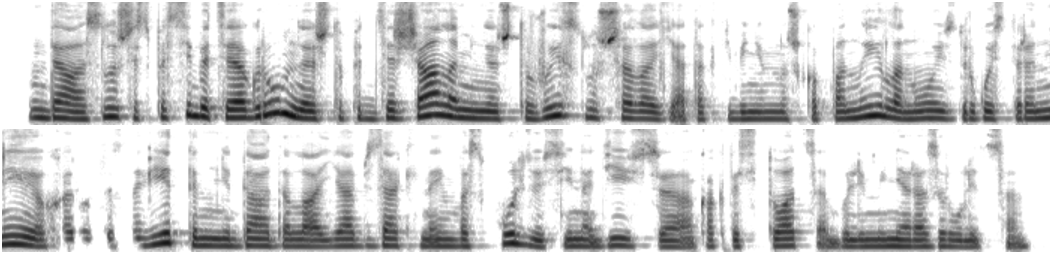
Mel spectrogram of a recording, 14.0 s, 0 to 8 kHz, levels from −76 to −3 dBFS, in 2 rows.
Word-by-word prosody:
М-да 190 -3 +2
слушай, 215 +5 0
спасибо 200 +5 +2
тебе 200 -2 +4
огромное, 220 - +5
что 175 +2 -4
поддержала 190 +8 +3
меня, 180 -3 +2
что 170 0 +3
выслушала. 190 -4 +1
Я 160 0 -5
так 160 0 -10
тебе 165 0 -5
немножко 165 -1 -4
поныла, 190 +7 +2
но 175 +2 0
и 180 - -1
с 170 - -9
другой 170 +1 -3
стороны 175 +2 +1
хороший 165 0 -11
совет 225 +7 +1
ты 180 - -1
мне 170 -1 +1
да 165 +1 -1
дала. 160 -1 -1
Я 160 +2 -2
обязательно 165 +1 -4
им 160 -1 -2
воспользуюсь 160 0 -2
и, - - -1
надеюсь, 170 +1 -3
а, 150 0 -2
как-то 155 0 -7
ситуация 165 +2 -4
более-менее 155 +1 -1
разрулится. 150 - -4
170 Hz, 160 wpm, -21 LUFS, 160-190 Hz, -, огромное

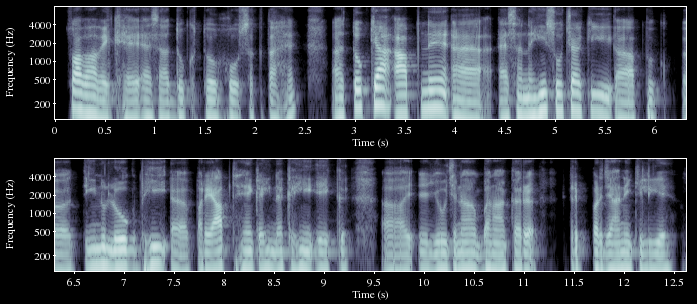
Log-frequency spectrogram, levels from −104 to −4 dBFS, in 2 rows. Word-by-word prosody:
स्वाभाविक 135 -9 +4
है 110 0 0
ऐसा 110 0 -2
दुःख 115 0 -6
तो 115 -1 +1
हो 110 -2 -1
सकता - - -5
है। - - -5 0.4
अ, 125 - 0
तो 165 0 +5
क्या 185 -1 +9 0.2
आपने 150 +4 +2
अ, 110 -5 0
ऐसा 115 +3 0
नहीं 125 +4 +4
सोचा 145 +1 +3
की 145 - +1 0.2
आप 100 +2 -2
अ, 110 - -6 0.6
तीनों 130 +1 +2
लोग 125 0 +4
भी 140 +4 +2
अ, 100 -3 -2
पर्याप्त 115 +2 +2
है 120 0 0
कहीं 115 +1 -1
न 115 +1 -1
कहीं 115 0 0
एक 115 +1 -7 0.4
अ, 100 0 -4
य 110 +2 -4
योजना 110 0 +1
बनाकर 110 +1 0 0.4
ट्रिप - - -5
पर 115 - +2
जाने 110 +1 +2
के 115 +1 -5
लिए? 110 0 -2
115 Hz, 180 wpm, -26 LUFS, 110-125 Hz, 0.6 s, क्या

